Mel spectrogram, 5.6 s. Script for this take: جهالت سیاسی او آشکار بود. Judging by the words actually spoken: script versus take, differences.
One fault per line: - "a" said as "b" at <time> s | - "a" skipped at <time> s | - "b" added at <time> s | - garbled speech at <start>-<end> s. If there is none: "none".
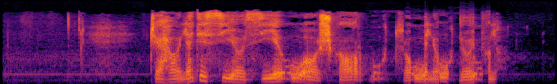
- garbled speech at 4.0-5.0 s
